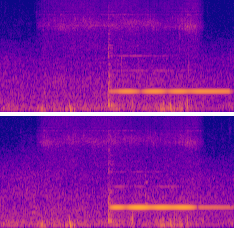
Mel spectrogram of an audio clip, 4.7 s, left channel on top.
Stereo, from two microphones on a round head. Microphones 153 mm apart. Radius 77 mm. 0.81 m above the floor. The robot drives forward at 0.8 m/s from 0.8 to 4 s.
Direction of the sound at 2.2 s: 35° left (ahead or behind).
